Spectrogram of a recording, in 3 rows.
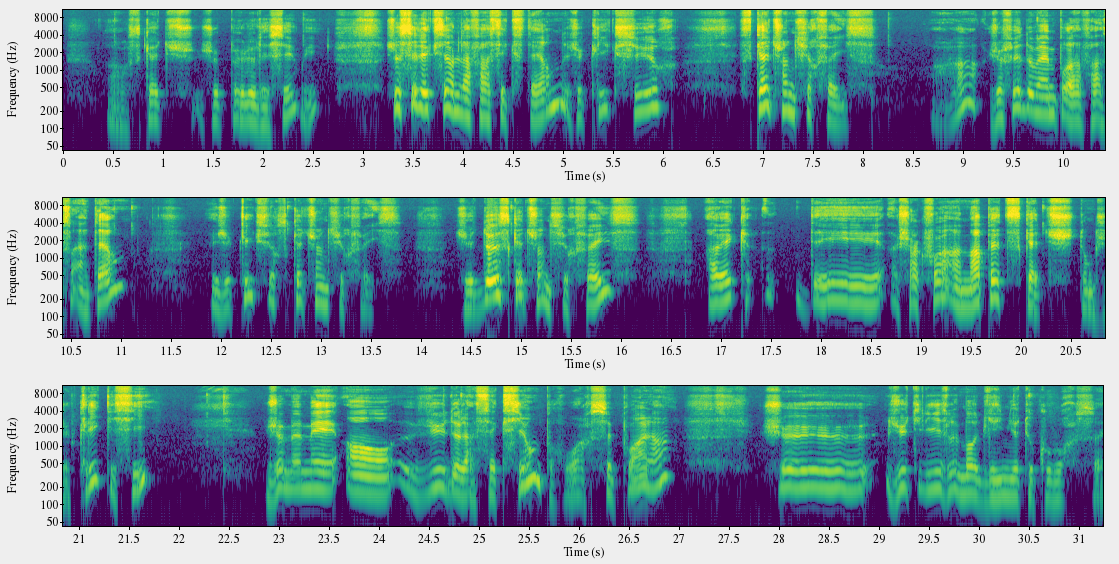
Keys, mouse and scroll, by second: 0.5 click, 2.4 click, 3.6 click, 7.3 click, 8.2-9.7 drag, 10.9 click, 12.4 click, 14.7 click, 20.0-21.6 drag, 21.6 middle click, 21.8 click, 22.6-24.6 middle drag, 24.6-30.5 drag.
